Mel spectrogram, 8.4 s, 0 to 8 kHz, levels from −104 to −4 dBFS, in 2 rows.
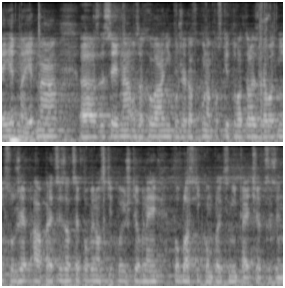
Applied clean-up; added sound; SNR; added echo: none; Crushing; 16 dB; reverberation time 0.8 s.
